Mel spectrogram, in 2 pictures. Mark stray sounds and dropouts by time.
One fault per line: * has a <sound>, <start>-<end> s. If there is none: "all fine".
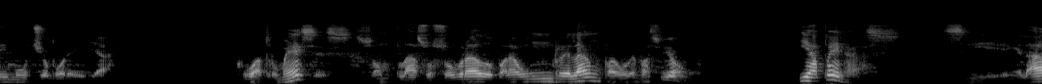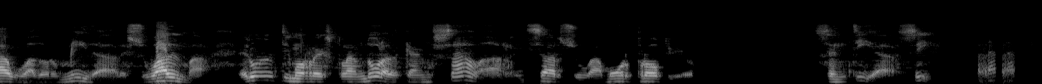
* has a laugh, 20.2-20.6 s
